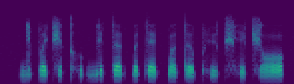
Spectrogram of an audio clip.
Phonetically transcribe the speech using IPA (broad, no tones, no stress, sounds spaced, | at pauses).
ɡ i p ɜ t͡ʃ ə kʰ u ɡ͡b ɪ t ɜ k͡p ə t ɛ k͡p ʌ t ə pʰ y t͡ʃʰ ɪ t͡ʃ ɔ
